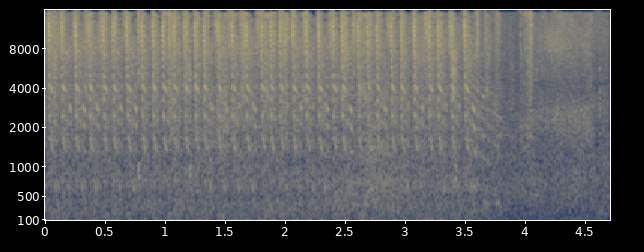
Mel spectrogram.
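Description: An automatic rifle fires rapid bursts in a video game.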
